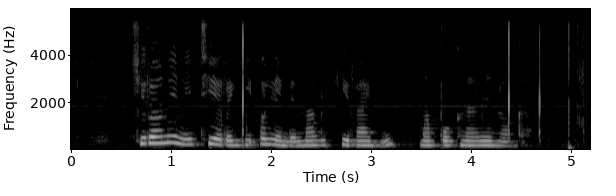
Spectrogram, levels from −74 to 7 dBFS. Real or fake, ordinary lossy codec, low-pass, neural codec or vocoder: real; AAC, 48 kbps; 5.4 kHz; none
